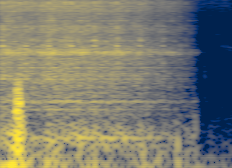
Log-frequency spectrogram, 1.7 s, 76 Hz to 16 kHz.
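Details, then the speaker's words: Toyota Prado/Land Cruiser LC120 with 1KD-FTV diesel idling with a faint, steady high squeal from the exhaust flex joint; it stops when the tailpipe is pressed and returns. Replacing the gasket fixes it. "if you put your foot on the tailpipe hear that stopped it'll slowly come back as it vibrates"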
